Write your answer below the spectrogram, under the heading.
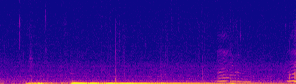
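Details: Kittens of Gaia, stirred awake at bedtime and climbing fence and kennel while their mother tries to settle them; a loud low hum and bumps fill most of the stretch, with two short falling meows near the end.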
